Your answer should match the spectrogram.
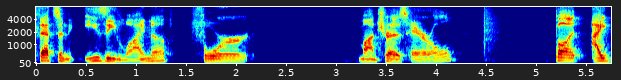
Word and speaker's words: Montrezl: Montrezl Harrell. Don't forget that silent L in there.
